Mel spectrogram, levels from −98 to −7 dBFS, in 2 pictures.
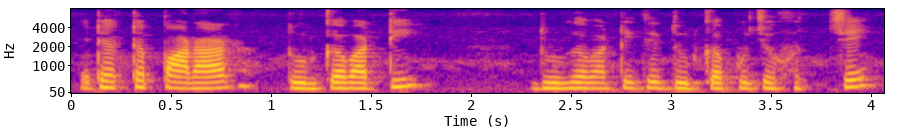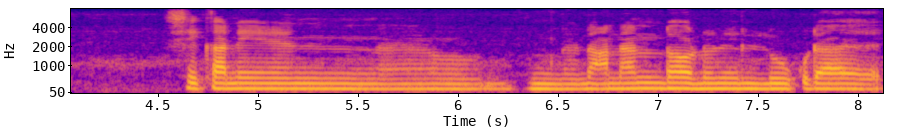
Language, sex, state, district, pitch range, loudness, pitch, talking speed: Bengali, female, West Bengal, North 24 Parganas, 185-205 Hz, -20 LUFS, 195 Hz, 110 wpm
